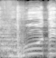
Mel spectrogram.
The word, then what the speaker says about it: ভৌত: ওই তো ভূত বিজ্ঞান। ভূত বিজ্ঞান নয়, বলো ভৌত বিজ্ঞান।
